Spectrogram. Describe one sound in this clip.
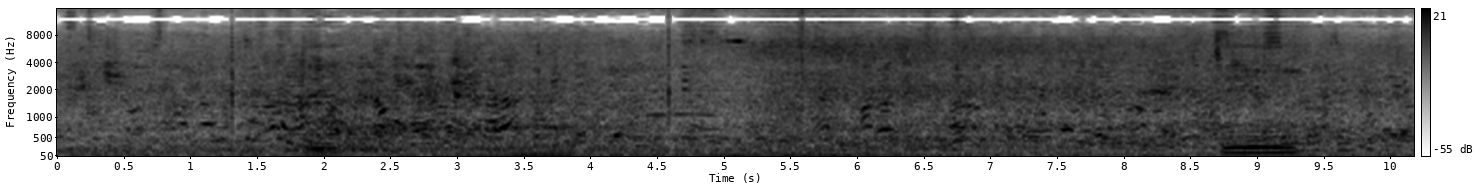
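A crowd of young people chatters outdoors nearby.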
